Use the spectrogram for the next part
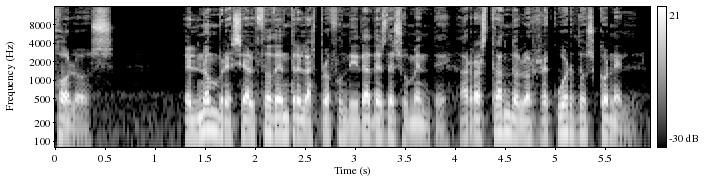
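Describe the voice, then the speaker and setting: A man's voice: fairly low pitch, unhurried, mellow. A man giving a scripted narration of a science fiction audiobook. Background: music.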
